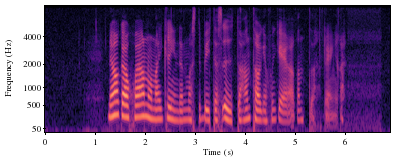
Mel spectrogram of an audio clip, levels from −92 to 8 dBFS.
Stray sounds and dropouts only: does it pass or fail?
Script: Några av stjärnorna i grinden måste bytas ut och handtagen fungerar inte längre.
pass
